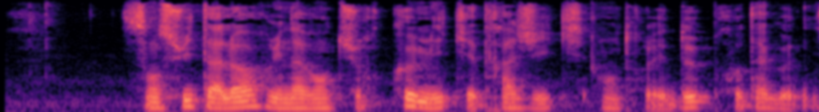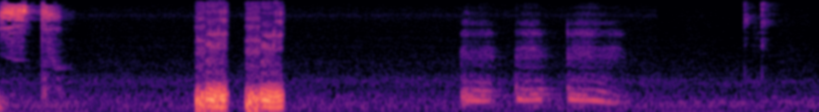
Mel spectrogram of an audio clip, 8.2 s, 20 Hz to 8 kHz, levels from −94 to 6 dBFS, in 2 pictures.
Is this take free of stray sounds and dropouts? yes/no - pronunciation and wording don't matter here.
no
